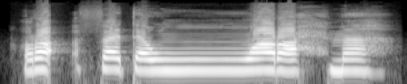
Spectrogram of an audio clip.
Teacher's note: آخری میں تا پہ تنوین زبر ہے، پھر حرف الواو آتا ہے کلمت ورحمہ۔ واو حروف الادغام بغنہ میں سے ہے تو ہم یہ حکم کو غنہ اور تشدید کے ساتھ ادا کریں گے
